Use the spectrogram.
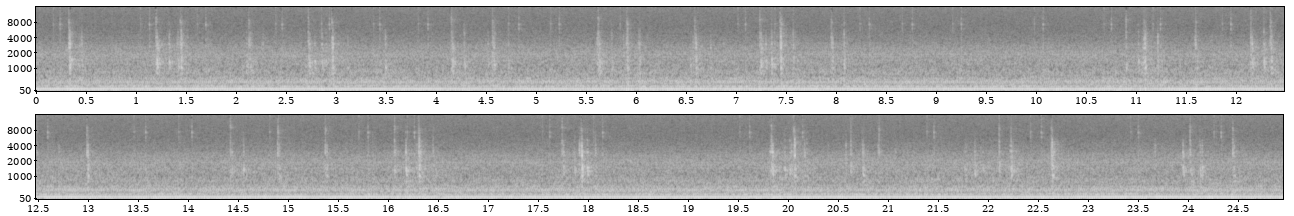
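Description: Computer keyboard keys click in a steady, fast series of light taps, close by, over a constant low electrical hum, with no talking.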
